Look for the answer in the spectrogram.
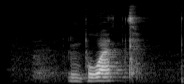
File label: "boite" French; slang words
